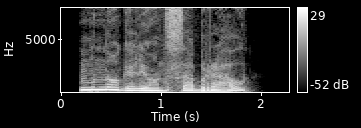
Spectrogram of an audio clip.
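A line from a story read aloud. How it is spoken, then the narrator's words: Predatory hiss. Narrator (Russian): хищно прошипела Капилляр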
